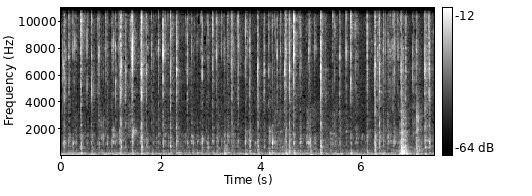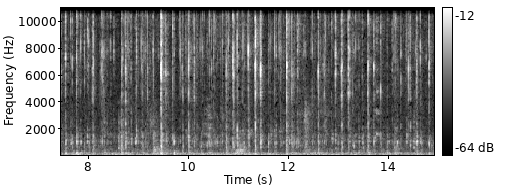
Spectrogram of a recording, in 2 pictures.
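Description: Fingertips of both hands type rapid taps on the black plastic keys of a MacBook Pro laptop with an aluminium body. Quiet, bright, crisp key clicks follow one another steadily for the whole clip, each dying away almost instantly.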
